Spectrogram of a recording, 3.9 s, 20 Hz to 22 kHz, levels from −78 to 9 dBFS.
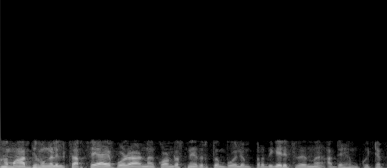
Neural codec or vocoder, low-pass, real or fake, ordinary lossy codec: none; 3.6 kHz; real; Opus, 32 kbps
